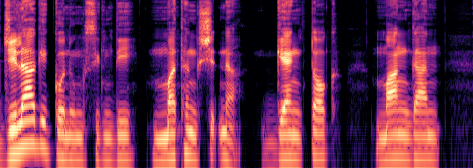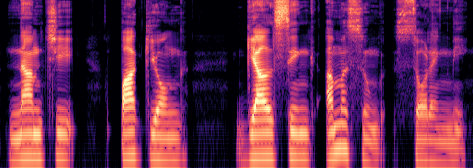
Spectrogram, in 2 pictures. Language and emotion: Manipuri, neutral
